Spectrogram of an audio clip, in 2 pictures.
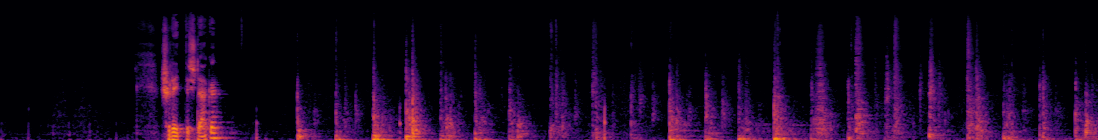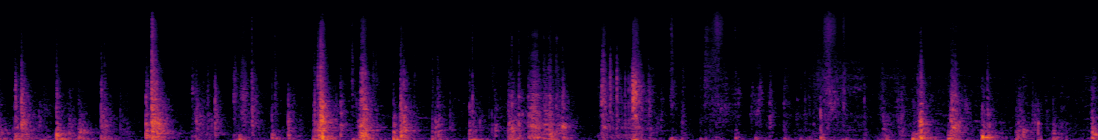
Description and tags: me walking up old wooden stairs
